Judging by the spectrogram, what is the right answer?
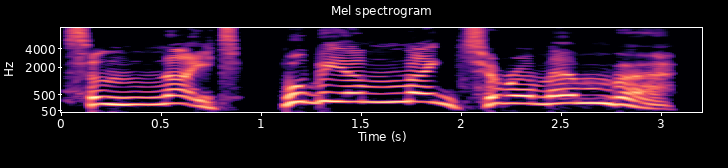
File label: Male Human Bartender Picked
